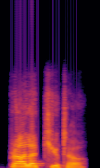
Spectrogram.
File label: "prolocutor", Indian; Dictionary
